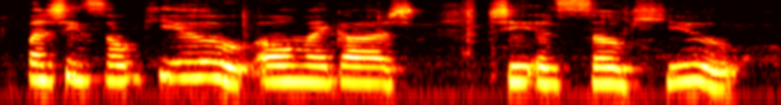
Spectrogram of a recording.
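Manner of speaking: gushing, tearful speech through crying. Reacting to someone, the speaker says they can't stop crying: crying. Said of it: "I can't stop crying".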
